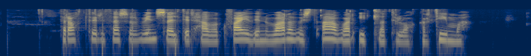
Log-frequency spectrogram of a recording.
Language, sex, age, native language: Icelandic, female, 30-39, Icelandic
